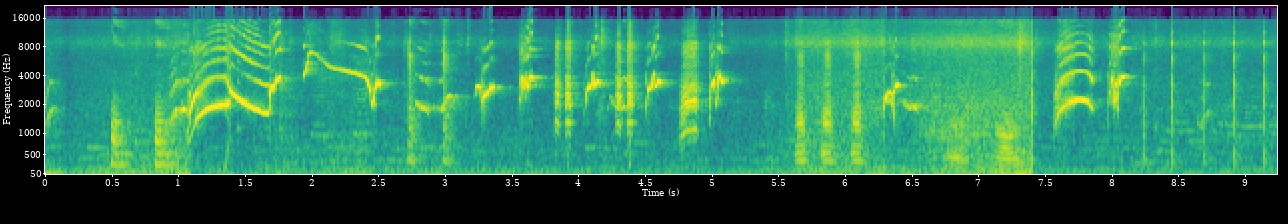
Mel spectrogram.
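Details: A lively Javan myna in full song for a cage-bird training master: a loud looping whistle opens a fast series of short squawks and whistles, broken in the middle by a long rasping screech.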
